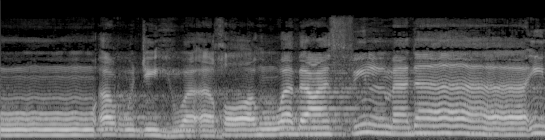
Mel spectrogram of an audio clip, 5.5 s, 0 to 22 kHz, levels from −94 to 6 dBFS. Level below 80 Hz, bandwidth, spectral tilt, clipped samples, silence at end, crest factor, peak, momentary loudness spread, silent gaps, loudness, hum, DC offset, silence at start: -68 dBFS; 13 kHz; -6 dB/octave; under 0.1%; 0 s; 14 dB; -8 dBFS; 5 LU; none; -22 LUFS; none; under 0.1%; 0 s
